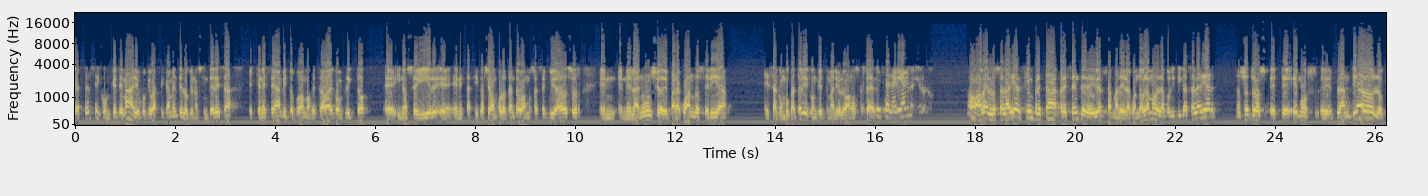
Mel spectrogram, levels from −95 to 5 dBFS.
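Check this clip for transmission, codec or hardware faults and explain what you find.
No transmission, codec or hardware faults turn up anywhere in this clip.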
